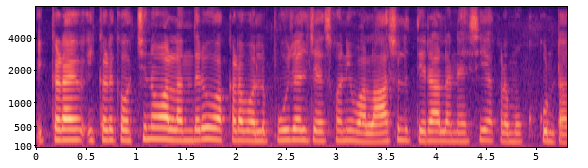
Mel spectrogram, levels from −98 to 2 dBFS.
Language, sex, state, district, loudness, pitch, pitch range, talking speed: Telugu, male, Andhra Pradesh, Chittoor, -18 LUFS, 210 Hz, 195-220 Hz, 145 wpm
